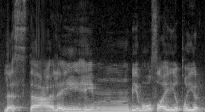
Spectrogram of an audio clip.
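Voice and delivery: slow measured chanting; slow recitation. Shown as a demonstration. Teacher reciting for students to repeat. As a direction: intone it slowly for the class to repeat. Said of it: "سأقرأ واقرأوا بعدي".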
